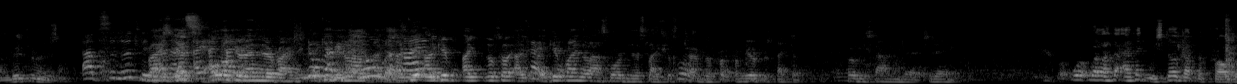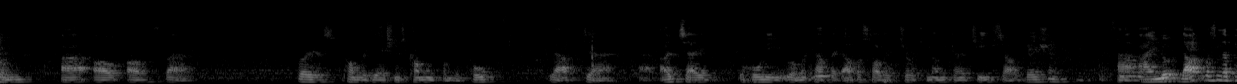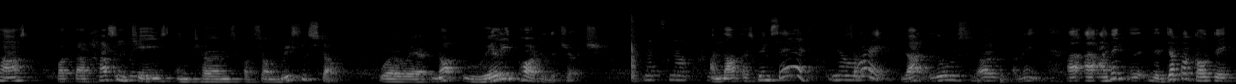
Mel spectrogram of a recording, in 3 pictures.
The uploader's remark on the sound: A History Ireland Hedge School recorded at at Belfast Fest. Of Ideas & Politics, Conor Hall, Belfast Campus, Ulster University, York Street.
